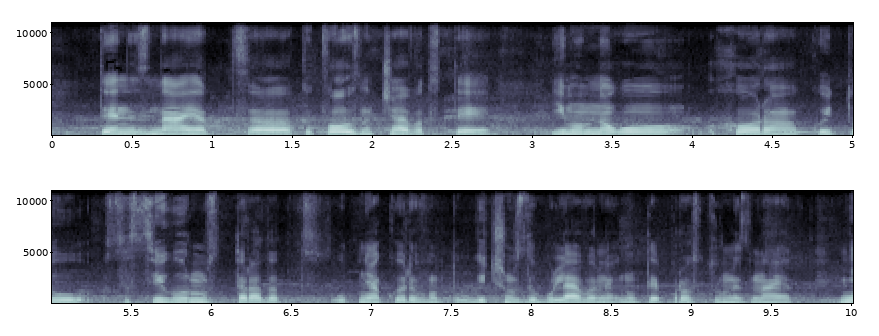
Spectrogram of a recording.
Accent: Sofia, Sofia City, Bulgaria; born there; В град София. През далечната 1987 година, след два дни ще стана на 37

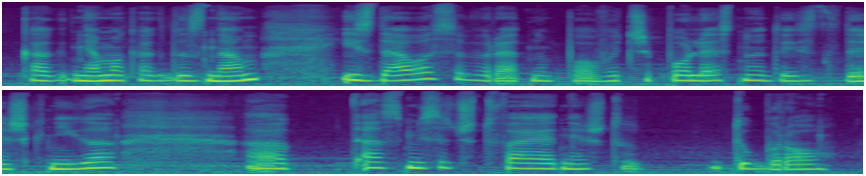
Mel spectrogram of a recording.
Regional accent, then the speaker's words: Sliven, Sliven Province, Bulgaria; also born or lived in Ruse; израснала съм в Сливен и винаги съм се чувствала, когато съм опитали откъде си, съм казала, че съм от Сливен. Някак си не приемах дълго време Русе като роден град

